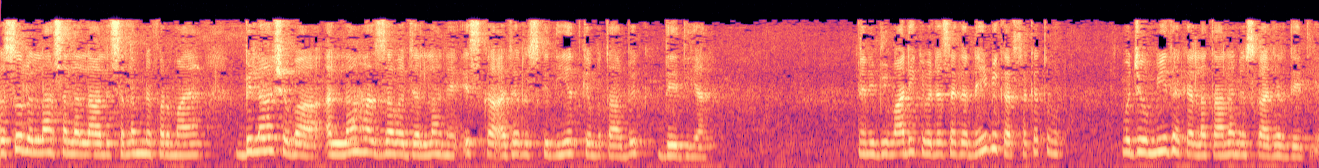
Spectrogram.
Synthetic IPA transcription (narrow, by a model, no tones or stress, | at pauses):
ɾɐsuːlɐlːaɦsɐlːəlːaːlesɐlːəmnefɐɾmaːja | bɪlaʃʊbaɐlːaɦɐzːəʋəd͡ʒəlːaneʔɪskaʔɐd͡ʒəɾʊskinijət̪kemʊt̪aːbɪkd̪eːd̪ijaːɦɛ | jaːnibiːmaːɾikiʋɐd͡ʒaseɐɡəɾnɐɦĩbʱikɐɾsɐket̪o | mʊd͡ʒʱeʊmːiːd̪ɦɛkeɐlːaɦt̪aːlaneʊskaɐd͡ʒəɾd̪eːd̪ija̰ː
